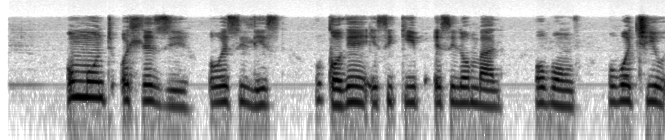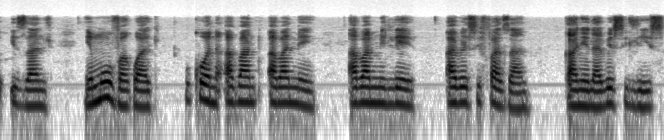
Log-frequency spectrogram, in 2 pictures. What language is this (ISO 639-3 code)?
nde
